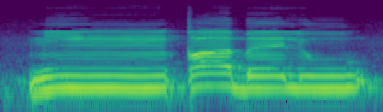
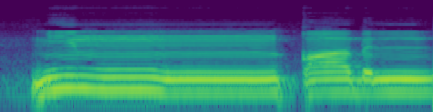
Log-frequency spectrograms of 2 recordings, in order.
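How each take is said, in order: First: The word ends with an added vowel. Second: The word ends abruptly on a consonant. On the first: The reader continues without stopping. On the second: The reader stops at this word.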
